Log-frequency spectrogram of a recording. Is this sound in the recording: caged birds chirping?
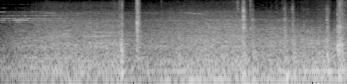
no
